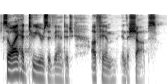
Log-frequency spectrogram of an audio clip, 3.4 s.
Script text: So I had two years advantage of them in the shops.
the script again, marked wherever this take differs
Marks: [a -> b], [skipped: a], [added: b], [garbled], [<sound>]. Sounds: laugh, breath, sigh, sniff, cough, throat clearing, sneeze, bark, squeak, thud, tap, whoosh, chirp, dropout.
So I had two years advantage of [them -> him] in the shops.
